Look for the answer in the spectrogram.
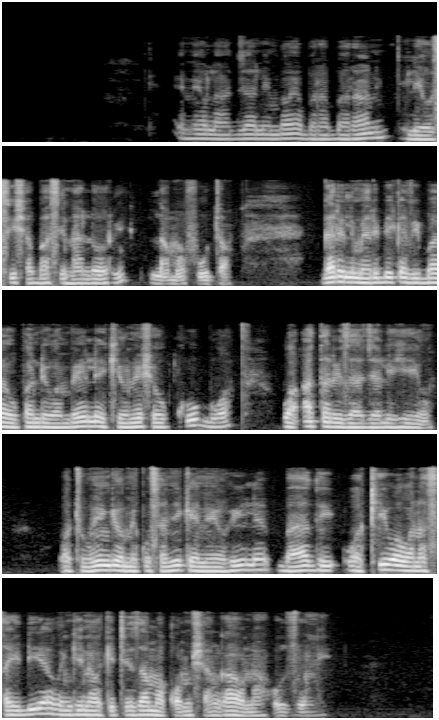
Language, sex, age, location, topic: Swahili, male, 25-35, Kisumu, health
